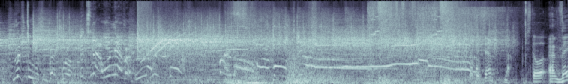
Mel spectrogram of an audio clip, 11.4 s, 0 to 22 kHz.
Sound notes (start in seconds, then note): 4.4 cool anime noises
